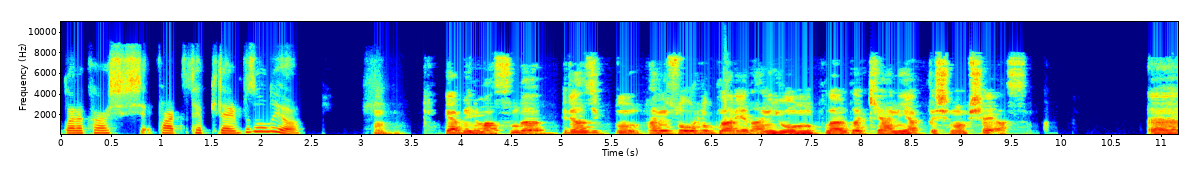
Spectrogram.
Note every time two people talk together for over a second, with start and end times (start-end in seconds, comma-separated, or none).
none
